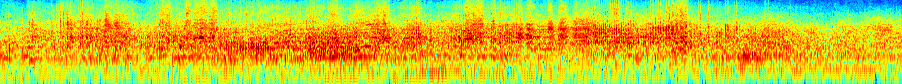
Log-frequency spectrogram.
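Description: A pack of dirt bikes and sport motorcycles riding past, several engines revving loudly over one another.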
